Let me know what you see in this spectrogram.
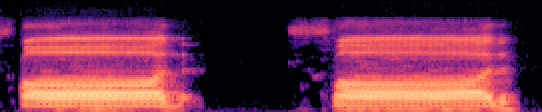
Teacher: صاد کو ادا کرتے ہوئے زبان کی جو جڑ ہے وہ بھی اوپر کی طرف اٹھائیں گے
